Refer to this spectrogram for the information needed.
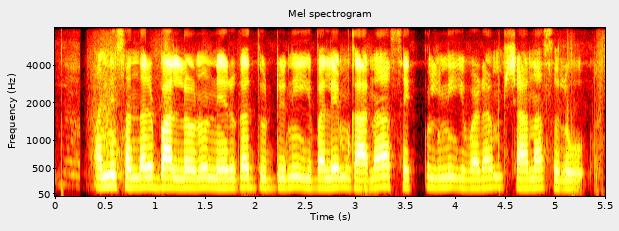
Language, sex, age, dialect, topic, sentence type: Telugu, male, 25-30, Southern, banking, statement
